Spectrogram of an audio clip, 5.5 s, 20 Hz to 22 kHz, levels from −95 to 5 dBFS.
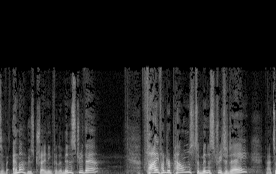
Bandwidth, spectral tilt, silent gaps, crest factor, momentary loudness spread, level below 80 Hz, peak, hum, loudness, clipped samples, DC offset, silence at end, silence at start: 13.5 kHz; -5.5 dB/octave; none; 20 dB; 15 LU; -62 dBFS; -2 dBFS; none; -21 LUFS; under 0.1%; under 0.1%; 0 s; 0 s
